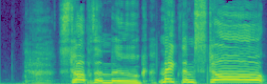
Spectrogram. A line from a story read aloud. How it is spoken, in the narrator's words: everyone cried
